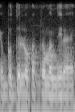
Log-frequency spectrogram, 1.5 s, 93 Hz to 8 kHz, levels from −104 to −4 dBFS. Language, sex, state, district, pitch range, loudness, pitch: Marathi, male, Karnataka, Belgaum, 90-95 Hz, -29 LUFS, 95 Hz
